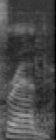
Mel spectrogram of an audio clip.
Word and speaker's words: Offred: Okay, Offred.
